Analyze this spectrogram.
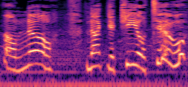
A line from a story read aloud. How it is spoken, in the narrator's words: she cried brokenly, almost whimpering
